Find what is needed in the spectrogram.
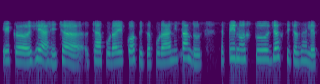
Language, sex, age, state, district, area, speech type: Marathi, female, 45-60, Maharashtra, Osmanabad, rural, conversation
